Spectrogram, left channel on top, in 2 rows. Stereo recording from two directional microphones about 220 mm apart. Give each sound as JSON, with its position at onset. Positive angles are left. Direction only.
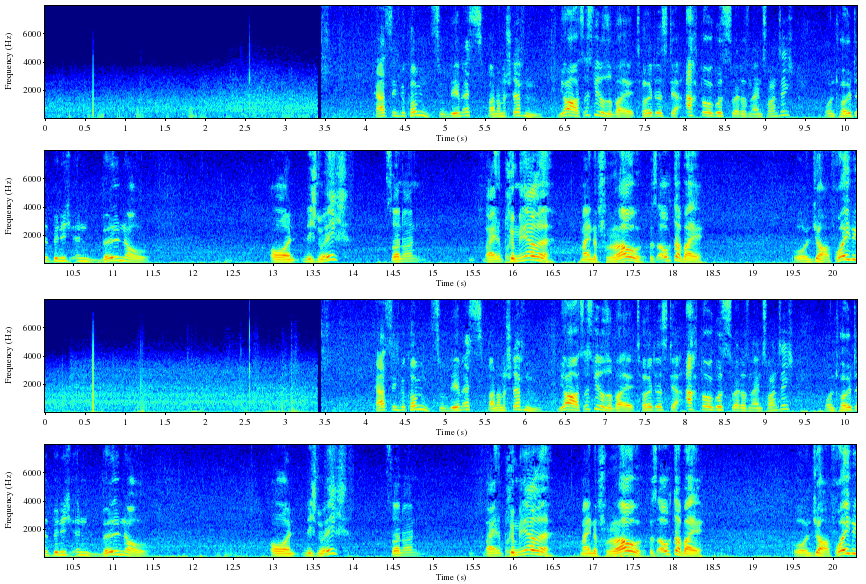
{"t": 4.1, "sound": "speech", "side_deg": 0}
{"t": 12.9, "sound": "speech", "side_deg": 15}
{"t": 14.5, "sound": "speech", "side_deg": 40}
{"t": 19.5, "sound": "speech", "side_deg": 5}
